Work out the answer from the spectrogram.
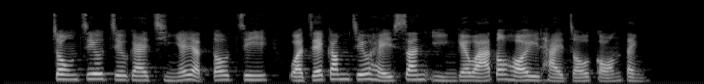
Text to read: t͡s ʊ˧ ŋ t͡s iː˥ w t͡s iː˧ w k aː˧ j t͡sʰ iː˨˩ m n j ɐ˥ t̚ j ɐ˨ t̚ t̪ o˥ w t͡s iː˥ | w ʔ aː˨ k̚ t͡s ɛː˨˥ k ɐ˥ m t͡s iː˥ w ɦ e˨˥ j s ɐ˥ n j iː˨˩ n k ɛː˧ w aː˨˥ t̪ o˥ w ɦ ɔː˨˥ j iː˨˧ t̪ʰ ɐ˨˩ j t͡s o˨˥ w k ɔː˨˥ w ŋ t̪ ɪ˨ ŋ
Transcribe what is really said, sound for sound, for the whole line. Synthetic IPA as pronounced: t͡s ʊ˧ ŋ t͡s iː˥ w t͡s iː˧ w k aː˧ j t͡sʰ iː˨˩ n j ɐ˥ t̚ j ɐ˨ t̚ t̪ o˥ w t͡s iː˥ | w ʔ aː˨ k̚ t͡s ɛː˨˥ k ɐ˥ m t͡s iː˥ w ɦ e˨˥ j s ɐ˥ n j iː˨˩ n k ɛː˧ w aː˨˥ t̪ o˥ w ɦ ɔː˨˥ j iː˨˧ t̪ʰ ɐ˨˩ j t͡s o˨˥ w k ɔː˨˥ ŋ t̪ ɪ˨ ŋ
